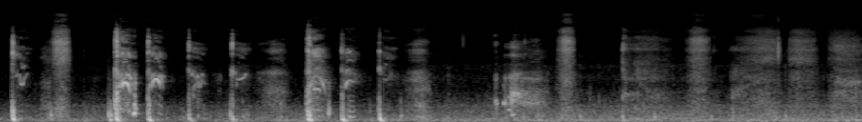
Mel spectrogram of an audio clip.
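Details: Girl coughing: about ten short, sharp coughs in uneven clusters, some with a throat-clearing quality, followed by breathy noise.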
